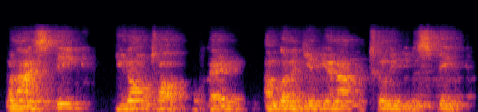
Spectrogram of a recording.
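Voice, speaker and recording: A man's voice: mid-range voice, fairly even intonation, normal speed, recorded from a distance, dull audio, a little hiss or hum. A man presiding as judge in court, firm and controlling, heard on a courtroom recording. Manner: stern, firm, interrupts to keep control. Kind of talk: courtroom proceedings. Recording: echoey courtroom from afar, faint music.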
